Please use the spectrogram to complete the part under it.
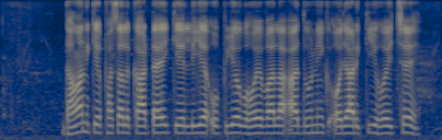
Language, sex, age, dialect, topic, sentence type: Maithili, male, 18-24, Bajjika, agriculture, question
